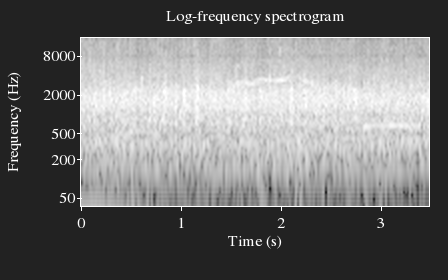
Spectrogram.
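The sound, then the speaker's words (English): An audience applauds Gavin Newsom with dense, steady clapping that stays loud and even throughout, with no voices rising above it. “Let's hear it. Let's hear it for Gavin Newsom.”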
